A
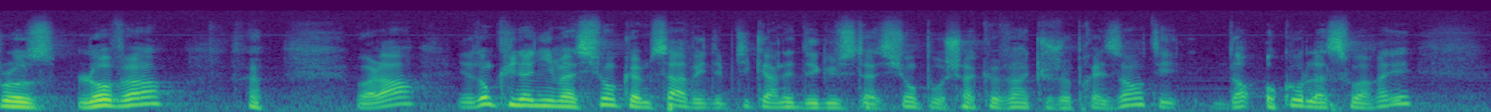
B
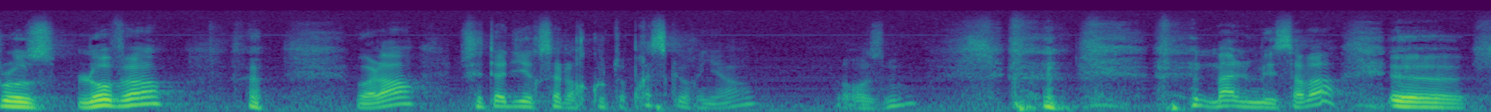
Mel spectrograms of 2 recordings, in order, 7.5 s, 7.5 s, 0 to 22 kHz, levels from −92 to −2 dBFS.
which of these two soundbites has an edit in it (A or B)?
B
